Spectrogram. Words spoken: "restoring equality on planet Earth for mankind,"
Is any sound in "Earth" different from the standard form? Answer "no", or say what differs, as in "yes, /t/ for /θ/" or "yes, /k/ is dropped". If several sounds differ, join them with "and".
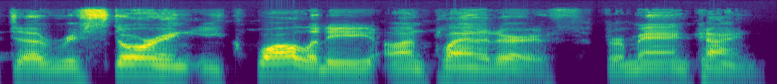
no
